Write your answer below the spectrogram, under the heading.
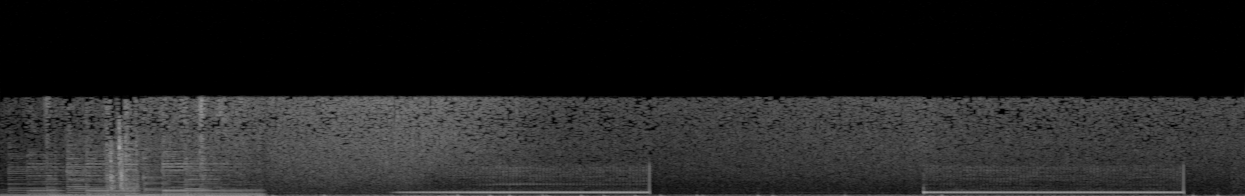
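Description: A short burst of dialing tones, then a telephone call to the Native American Cultural Arts Council rings: two long, steady ringing tones of about two seconds each with a pause between, clear over faint low rumble.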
